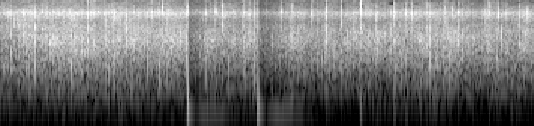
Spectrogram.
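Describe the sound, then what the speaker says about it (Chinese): An indoor audience at a book-sharing seminar claps in a dense, sustained round of applause, with a couple of sharp thumps from handling a microphone partway through. "一定要给导师掌声"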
